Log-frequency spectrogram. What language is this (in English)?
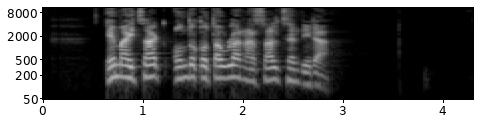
Basque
